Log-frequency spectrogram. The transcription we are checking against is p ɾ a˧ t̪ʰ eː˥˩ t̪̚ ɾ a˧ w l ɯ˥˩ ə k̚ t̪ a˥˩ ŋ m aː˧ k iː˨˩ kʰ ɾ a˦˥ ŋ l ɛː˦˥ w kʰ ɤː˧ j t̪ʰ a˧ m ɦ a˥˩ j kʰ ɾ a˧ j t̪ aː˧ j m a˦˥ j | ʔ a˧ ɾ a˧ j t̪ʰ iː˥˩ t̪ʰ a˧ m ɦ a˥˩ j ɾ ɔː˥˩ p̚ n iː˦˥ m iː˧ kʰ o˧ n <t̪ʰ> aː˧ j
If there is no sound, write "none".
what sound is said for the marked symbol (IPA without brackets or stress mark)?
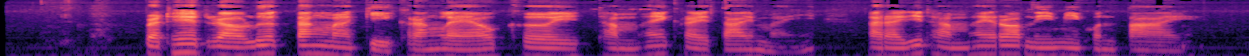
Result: t̪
